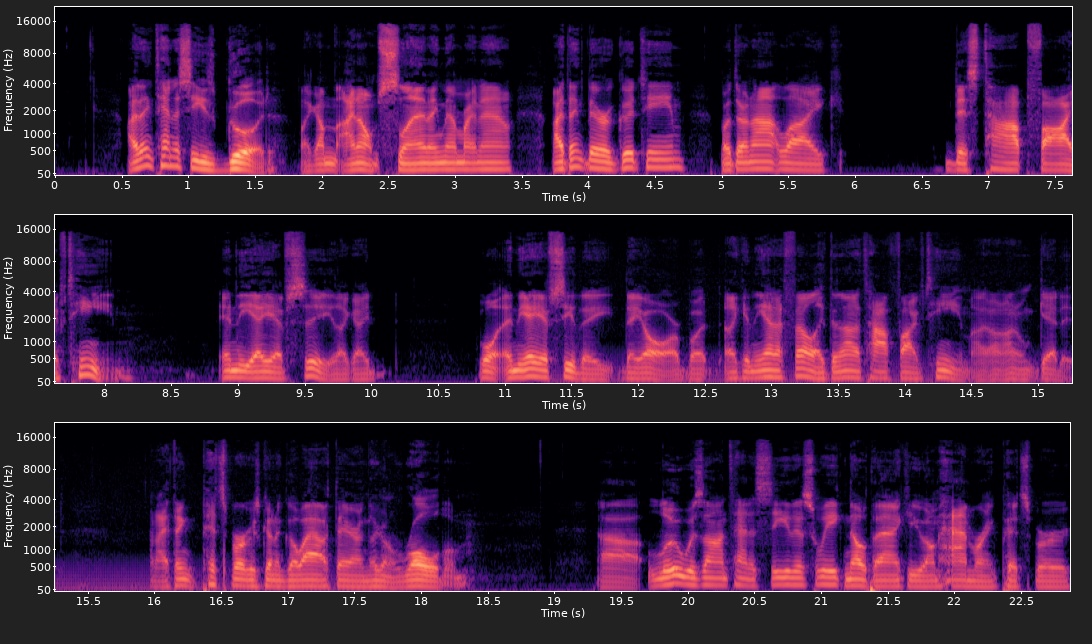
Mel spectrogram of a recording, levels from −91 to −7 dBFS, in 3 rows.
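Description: Speech, with a video or display buzz coming in from 11.30 to 17.86 s, right after "well in the" and clearing before "roll them". It's a steady 75 Hz buzz with hash riding on top, sitting well down in the mix, maybe thirty-odd dB under the voice. That's a screen or video cable bleeding its field rate into the audio path.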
